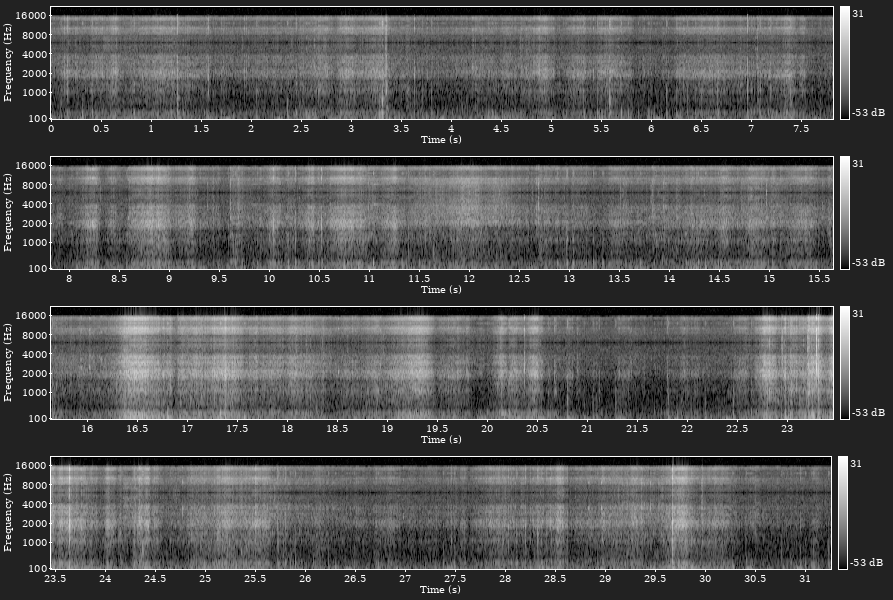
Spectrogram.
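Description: Stand-up paddleboard paddle strokes through the water, with splashing and water lapping around the board. The loudest splashes come about halfway through and again a few seconds later.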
